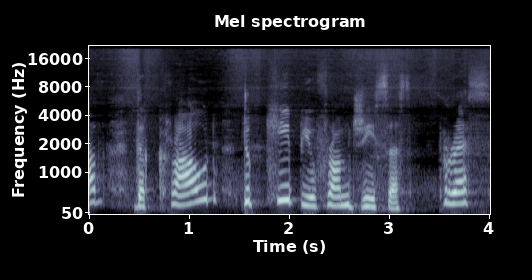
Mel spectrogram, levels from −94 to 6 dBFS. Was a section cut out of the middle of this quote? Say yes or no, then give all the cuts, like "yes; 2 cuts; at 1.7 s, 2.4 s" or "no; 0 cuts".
no; 0 cuts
